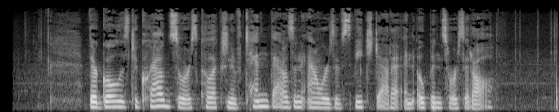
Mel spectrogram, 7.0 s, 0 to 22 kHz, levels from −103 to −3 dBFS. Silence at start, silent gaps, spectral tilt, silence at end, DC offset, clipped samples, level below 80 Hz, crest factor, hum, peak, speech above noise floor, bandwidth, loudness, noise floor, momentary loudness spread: 0.85 s; none; -4.5 dB/octave; 0.85 s; under 0.1%; under 0.1%; -72 dBFS; 20 dB; none; -6 dBFS; 33 dB; 16 kHz; -25 LUFS; -57 dBFS; 6 LU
